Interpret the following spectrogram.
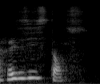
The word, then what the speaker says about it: résistance: mais ça s'appelle la résistance. Résistance. Pensez à ré comme première syllabe, si ça ne veut pas rentrer dans vos têtes.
